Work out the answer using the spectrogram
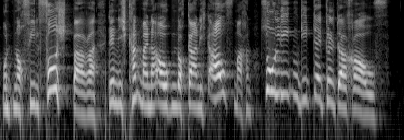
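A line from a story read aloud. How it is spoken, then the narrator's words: Shouting man. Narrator (German): schrie ein Dritter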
